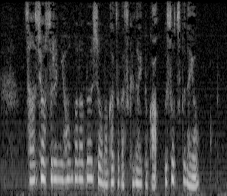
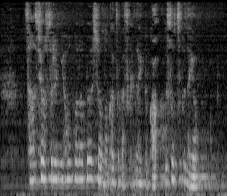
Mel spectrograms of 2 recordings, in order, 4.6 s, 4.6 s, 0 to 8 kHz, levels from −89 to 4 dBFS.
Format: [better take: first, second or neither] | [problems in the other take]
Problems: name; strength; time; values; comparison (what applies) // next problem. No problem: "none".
first | room echo; dies away in 1.1 s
